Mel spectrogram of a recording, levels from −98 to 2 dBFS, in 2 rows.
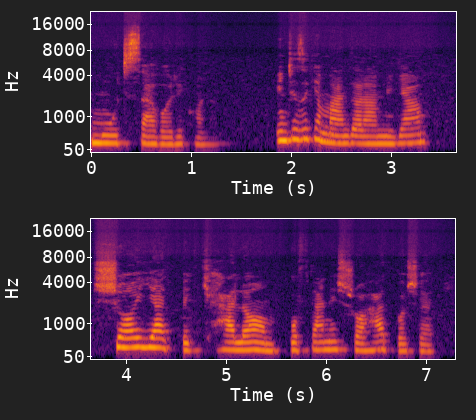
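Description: From 0.93 to 1.34 s, speech is cut by the noise suppressor. It mistakes part of the speech for background and pulls it down by about 19 dB. Roughly a third of a second sounds swallowed and faint. Room noise sits about 22 dB below the speech.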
